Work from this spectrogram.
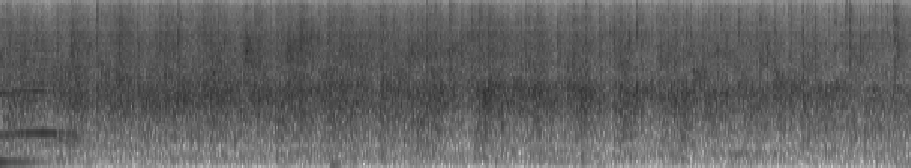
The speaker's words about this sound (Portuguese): Jesus Cristo, aplauda o Senhor nesse momento.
